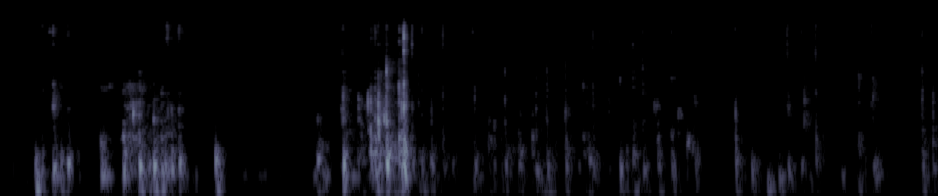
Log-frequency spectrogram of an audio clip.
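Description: Faint typing on a computer keyboard: quick runs of key clicks in two bursts in the first half, the louder about four to five seconds in, then a few scattered light ticks.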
